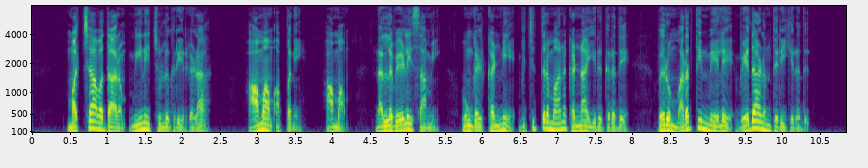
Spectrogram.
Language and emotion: Tamil, neutral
